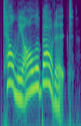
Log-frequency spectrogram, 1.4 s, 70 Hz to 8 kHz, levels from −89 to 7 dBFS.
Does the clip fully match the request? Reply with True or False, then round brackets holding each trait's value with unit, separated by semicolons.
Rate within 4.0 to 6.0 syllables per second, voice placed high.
True (4.9 syllables/s; 265 Hz)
